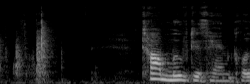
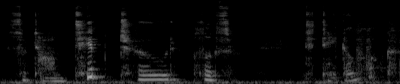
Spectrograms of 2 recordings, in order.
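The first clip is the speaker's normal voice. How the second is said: whisper; 12 dB quieter than usual. A narrator's reading. Tom sneaking closer.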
